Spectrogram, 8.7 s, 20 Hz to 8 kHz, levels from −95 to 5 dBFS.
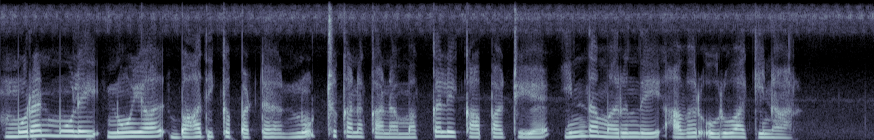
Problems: constant background noise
